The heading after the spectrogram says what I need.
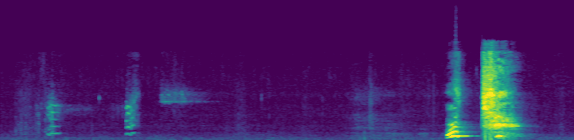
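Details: Person sneezing near a pet: quiet small squeaks, then a sharp voiced burst and a loud explosive sneeze in a quiet room; sneezing.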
